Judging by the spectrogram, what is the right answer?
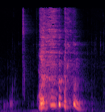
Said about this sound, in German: ah, sehen Sie, habe ich mich gleich dran verschluckt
